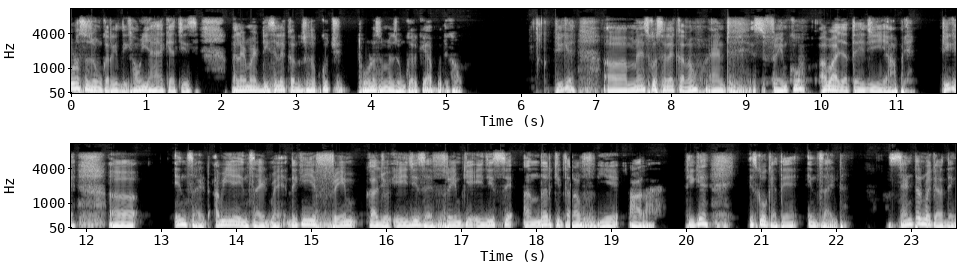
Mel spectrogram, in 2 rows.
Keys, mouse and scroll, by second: 0.1 alt+Num_Lock, 0.4 alt+scroll up 1, 1.0 alt+scroll up 1, 1.9 click, 3.5-4.1 alt+scroll up 2, 5.6 alt+scroll up 1, 7.2 click, 13.0 click.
